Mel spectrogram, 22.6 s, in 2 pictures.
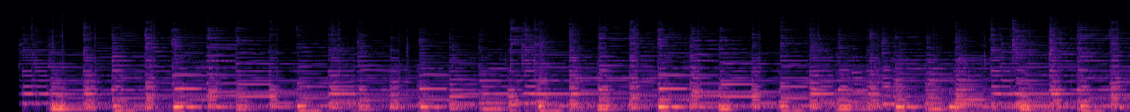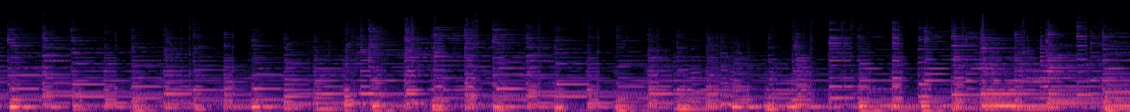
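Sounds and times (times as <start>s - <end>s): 
Bavarian tavern folk dance tune: 0.2s - 22.5s.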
